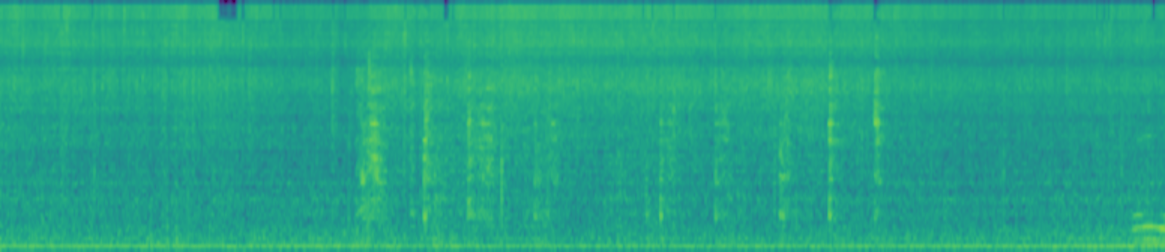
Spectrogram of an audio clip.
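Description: Bean sprouts and tomatoes sizzle steadily in a hot pan, with a series of scraping stirs from a utensil, close and continuous, with a faint voice in the background.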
